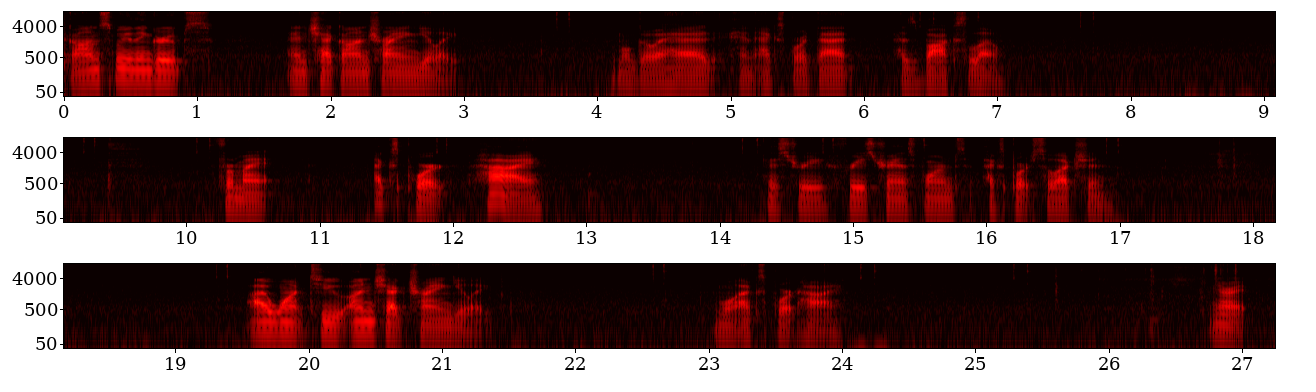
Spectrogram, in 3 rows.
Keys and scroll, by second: 26.8 super+space.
